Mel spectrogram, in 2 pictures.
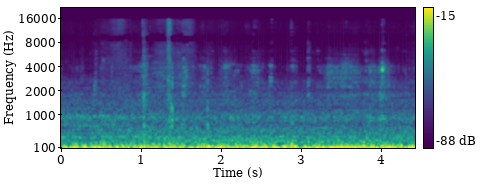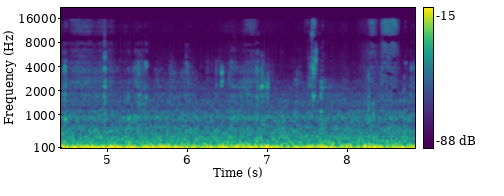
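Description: A man chewing a mouthful of chicken sandwich, with scattered soft mouth clicks, over a steady low rumble inside a car.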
